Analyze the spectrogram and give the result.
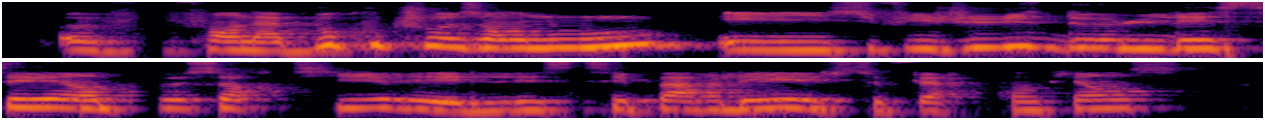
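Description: A woman speaks in a normal speaking voice at a fairly high pitch. Her pace is moderate and her pitch varies in an ordinary way. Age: 20s. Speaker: student athlete. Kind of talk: webinar interview. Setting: online webinar.

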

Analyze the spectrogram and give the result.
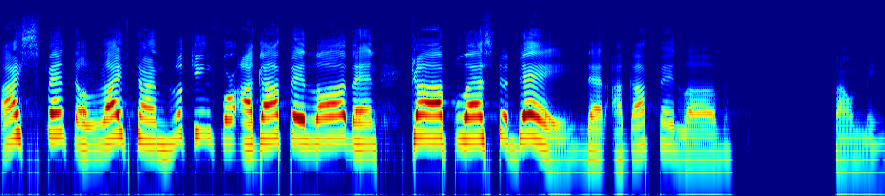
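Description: A high-pitched male voice with a Midwestern accent, very slow, with very wide pitch swings and big jumps in loudness, dry and close with no echo. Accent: American Midwest. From US Midwest (Springfield, Missouri). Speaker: pastor. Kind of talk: sermon. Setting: church.

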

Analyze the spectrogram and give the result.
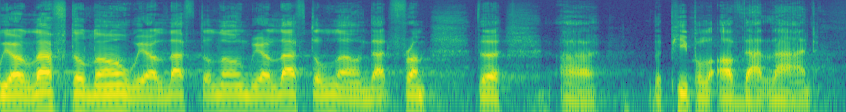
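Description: A man with a normal speaking voice and fairly low pitch talks at a moderate pace, his intonation fairly even. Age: 40s. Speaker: pastor. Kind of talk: sermon. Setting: church.

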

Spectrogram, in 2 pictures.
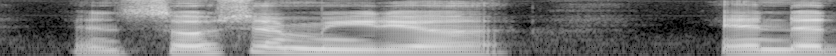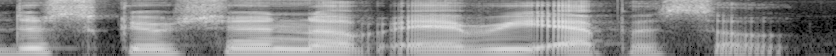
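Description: A woman with an unremarkable speaking voice at a fairly low pitch and fairly slow pace, very cleanly recorded against a silent background. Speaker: spoken word poet and podcast host. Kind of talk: spoken word poetry performance, read aloud. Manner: emotive, rhythmic, introspective.

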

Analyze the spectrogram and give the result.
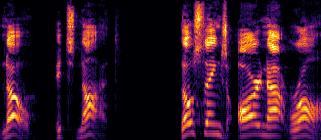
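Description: A man speaks loudly at a high pitch with ordinary pitch variation. The background is quiet. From Kentucky. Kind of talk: sermon. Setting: church.

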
